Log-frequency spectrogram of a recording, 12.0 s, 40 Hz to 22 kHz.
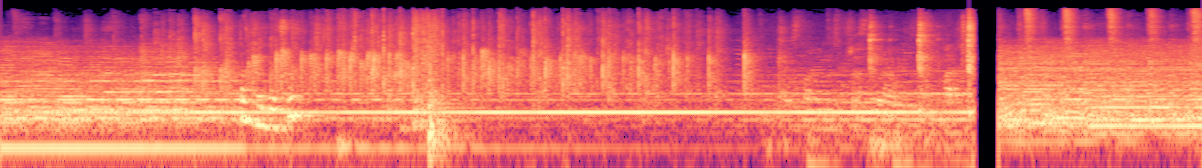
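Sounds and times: sharp percussive hits: 8.6s - 9.8s.

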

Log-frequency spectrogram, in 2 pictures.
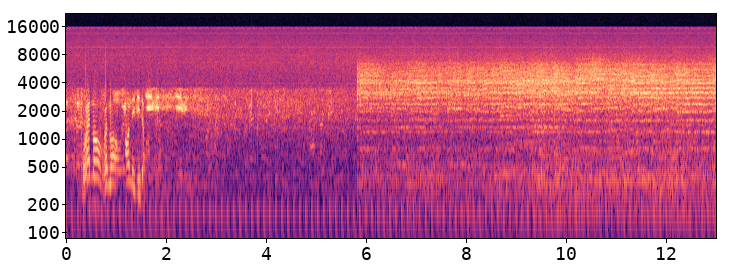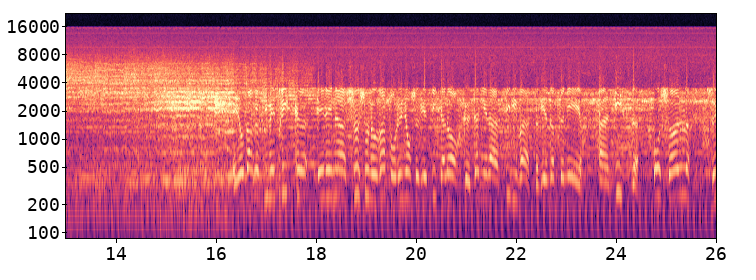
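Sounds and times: music playing: 0.0s - 26.0s
steady low hum: 0.0s - 26.0s.

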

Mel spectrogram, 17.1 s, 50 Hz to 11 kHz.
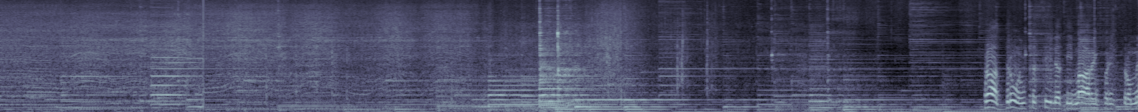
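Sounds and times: plucked string folk melody: 0.0s - 17.0s
strummed string instrument: 0.0s - 17.0s.

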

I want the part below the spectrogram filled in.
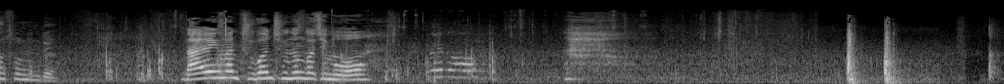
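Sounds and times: car doors slamming: 8.4s - 9.2s.

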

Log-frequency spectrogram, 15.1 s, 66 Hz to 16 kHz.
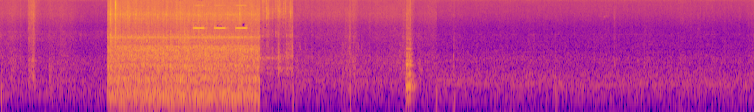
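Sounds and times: kettle boiling: 2.2s - 5.9s
short high beeps: 3.9s - 5.0s.

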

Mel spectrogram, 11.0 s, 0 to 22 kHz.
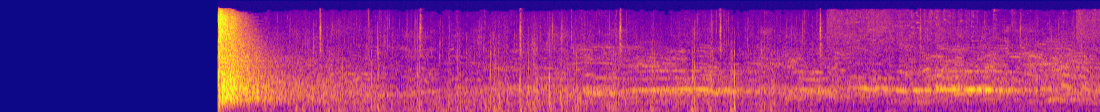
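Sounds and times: wristwatch ticking: 5.0s - 11.0s.

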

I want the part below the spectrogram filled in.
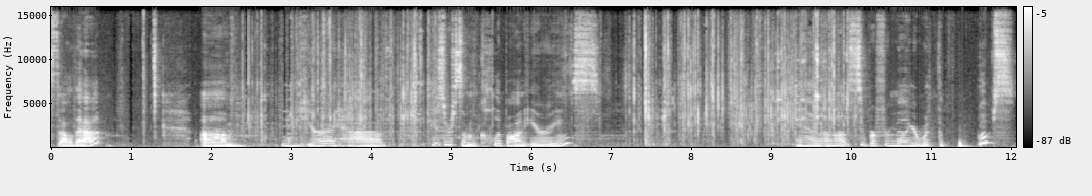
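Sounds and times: plastic bag crinkling: 2.1s - 10.4s.

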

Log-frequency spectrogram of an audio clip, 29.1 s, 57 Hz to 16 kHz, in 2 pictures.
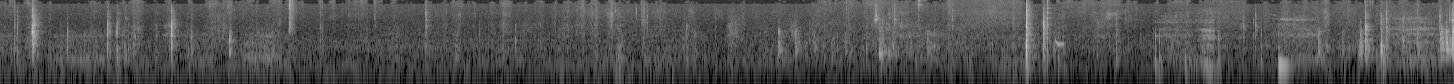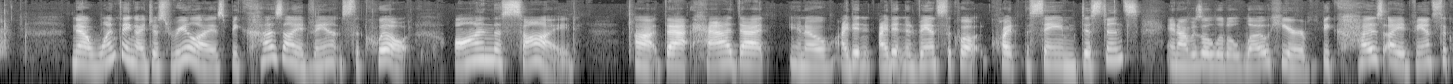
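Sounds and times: fabric rustling: 1.3s - 13.6s.

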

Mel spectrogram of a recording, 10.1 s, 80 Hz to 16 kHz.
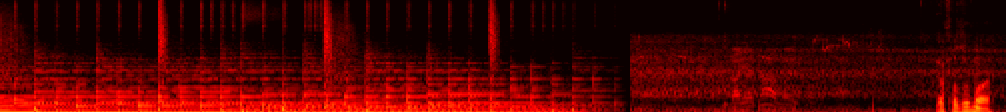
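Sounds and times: electronic music with steady beat: 0.0s - 6.3s.

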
